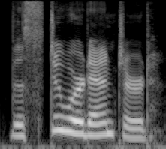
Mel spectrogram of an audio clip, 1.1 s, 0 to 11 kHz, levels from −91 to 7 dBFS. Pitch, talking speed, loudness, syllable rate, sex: 225 Hz, 160 wpm, -16 LUFS, 6.3 syllables/s, female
